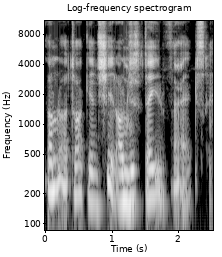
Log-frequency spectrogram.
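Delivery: high, loud retold protest; re-enacted high-pitched retort; defiant comeback. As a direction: answer back in acted defiance.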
